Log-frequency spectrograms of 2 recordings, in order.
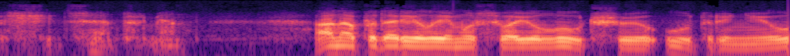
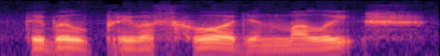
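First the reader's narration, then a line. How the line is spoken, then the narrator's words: Whisper. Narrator (Russian): прошептала она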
